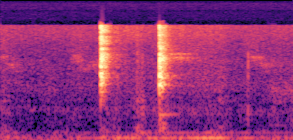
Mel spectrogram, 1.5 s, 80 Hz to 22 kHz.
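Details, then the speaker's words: 2012 Polaris RZR 570 fuse panel relay gives two crisp, sharp clicks about a third of a second apart when power is applied, normal operation during a fuse panel and LED light bar install. "so that's that relay clicking as it gets power"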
